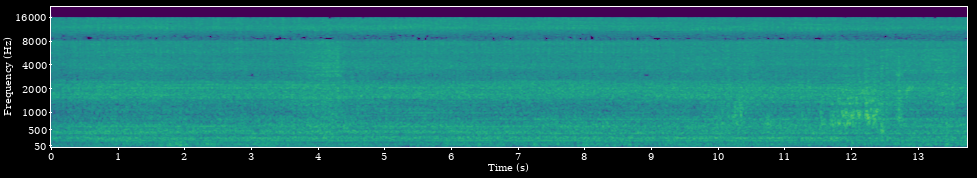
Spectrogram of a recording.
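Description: Bobcat compact track loader's diesel engine running steadily as the machine drives its pallet forks under a heavy oak log and takes its weight.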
